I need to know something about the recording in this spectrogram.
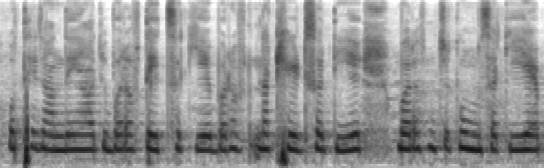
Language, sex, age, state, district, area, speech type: Punjabi, female, 30-45, Punjab, Amritsar, urban, spontaneous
